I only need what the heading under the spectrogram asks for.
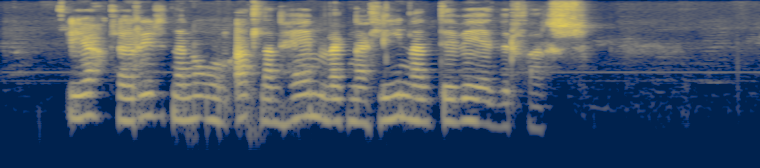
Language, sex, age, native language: Icelandic, female, 40-49, Icelandic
